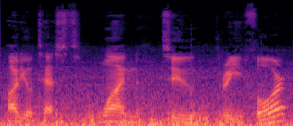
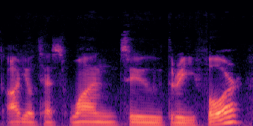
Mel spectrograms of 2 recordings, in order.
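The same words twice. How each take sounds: First: The voice is heard over fan noise. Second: The voice is heard without fan noise. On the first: "I have a fan on low that's blowing directly at all three cameras" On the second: "without an external mic and me speaking directly about a foot away from each camera"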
